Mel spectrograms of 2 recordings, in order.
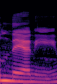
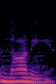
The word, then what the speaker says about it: Nani: at F tier because Nani is pronounced Nani not Nanny get it right bra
